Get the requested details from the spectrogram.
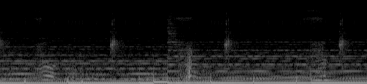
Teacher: This is a voiced labiodental fricative. A voiced labiodental fricative, and it is pronounced by pressing the lower lip against the upper teeth to expel the hair.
